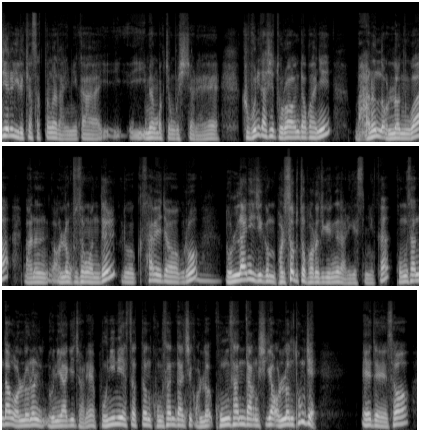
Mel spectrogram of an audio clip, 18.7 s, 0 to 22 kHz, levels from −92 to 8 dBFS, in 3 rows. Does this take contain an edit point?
yes; 1 cut; at 12.1 s

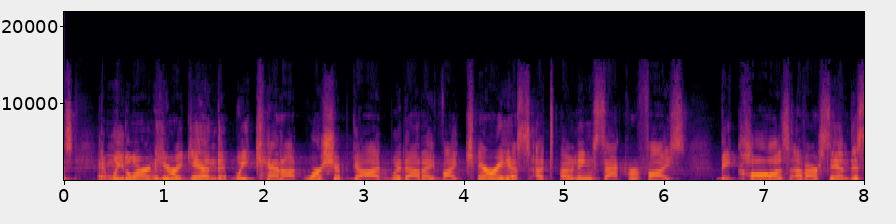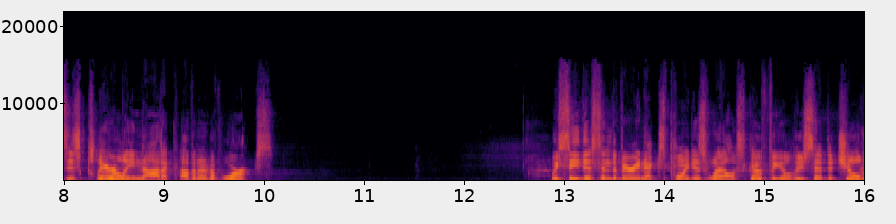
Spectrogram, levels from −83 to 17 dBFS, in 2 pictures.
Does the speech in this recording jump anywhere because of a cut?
yes; 1 cut; at 14.7 s

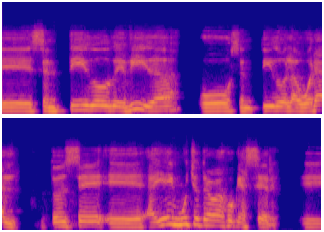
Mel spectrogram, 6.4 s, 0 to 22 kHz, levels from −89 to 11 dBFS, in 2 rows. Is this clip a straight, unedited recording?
no; 1 cut; at 3.5 s

